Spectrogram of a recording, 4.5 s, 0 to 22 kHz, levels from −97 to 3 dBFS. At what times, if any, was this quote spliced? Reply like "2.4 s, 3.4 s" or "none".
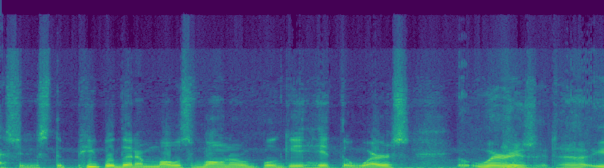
3.4 s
